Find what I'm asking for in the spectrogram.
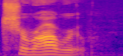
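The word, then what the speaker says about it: Ciuraru: Well, one book that has come out this summer that I've enjoyed very much, it's called Nom de Plume by Carmela Chiraru, I think is her name. I had to go to her publicist to find out how to pronounce that. It's sort of like Chihuahua.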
